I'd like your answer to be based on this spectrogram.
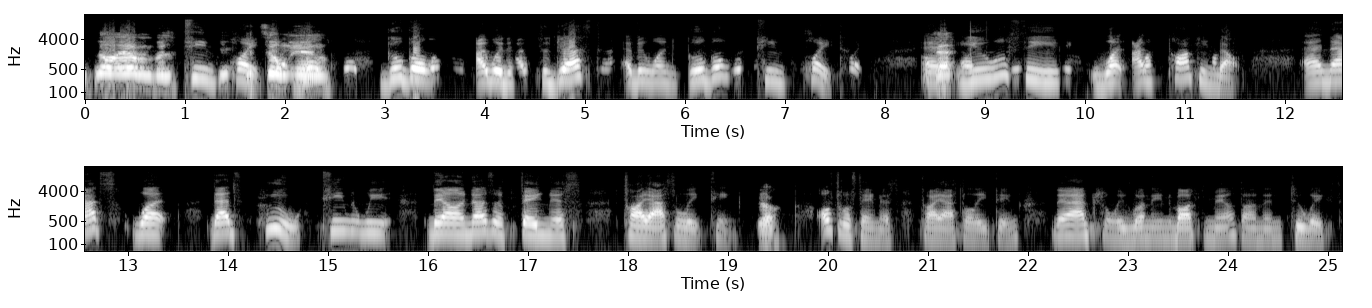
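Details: Adult woman with cerebral palsy who uses a walker; she describes her speech impediment as milder than her co-host's; mild dysarthria.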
